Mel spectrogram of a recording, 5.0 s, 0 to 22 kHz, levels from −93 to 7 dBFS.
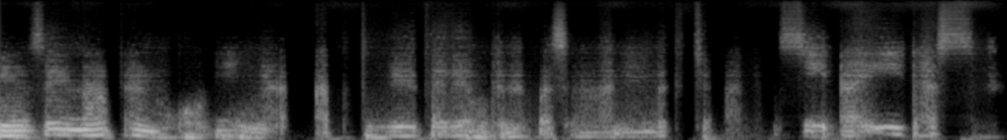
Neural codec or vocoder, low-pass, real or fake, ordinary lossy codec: codec, 44.1 kHz, 0.9 kbps, DAC; none; fake; none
